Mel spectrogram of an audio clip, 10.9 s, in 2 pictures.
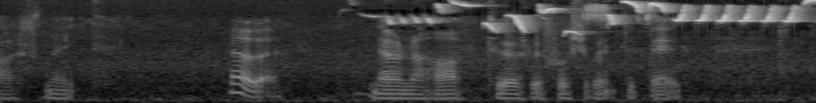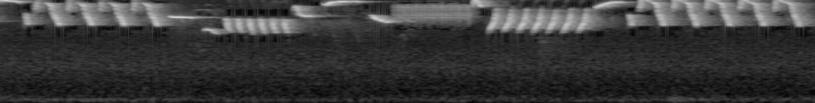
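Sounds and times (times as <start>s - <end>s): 
speech: 0.0s - 0.7s, 1.5s - 5.0s
wren singing: 2.2s - 10.8s.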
